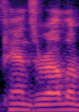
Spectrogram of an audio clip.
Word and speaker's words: Panzarella: you welcome everyone so my name is panzarella rhymes with Cinderella so now you'll never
